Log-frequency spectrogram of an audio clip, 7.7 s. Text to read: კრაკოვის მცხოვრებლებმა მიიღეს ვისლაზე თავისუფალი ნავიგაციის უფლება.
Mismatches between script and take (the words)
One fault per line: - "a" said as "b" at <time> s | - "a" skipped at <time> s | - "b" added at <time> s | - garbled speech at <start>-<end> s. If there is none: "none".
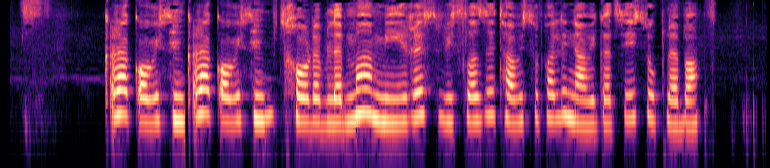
- "კრაკოვის" added at 1.9 s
